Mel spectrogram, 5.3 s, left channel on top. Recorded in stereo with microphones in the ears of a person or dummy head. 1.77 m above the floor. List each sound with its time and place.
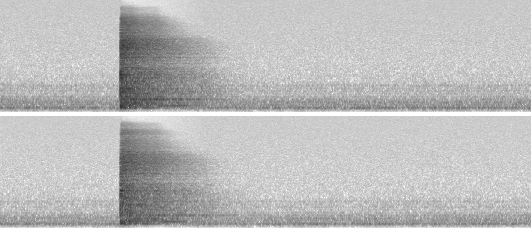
1.2 s a snare drum: 15° left (ahead or behind), 1.6 m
